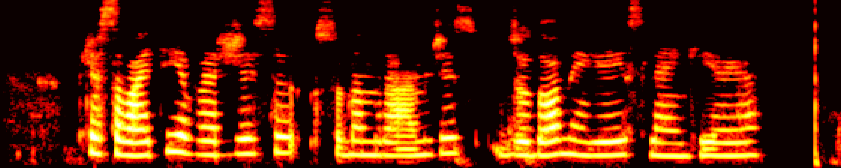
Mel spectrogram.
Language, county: Lithuanian, Kaunas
